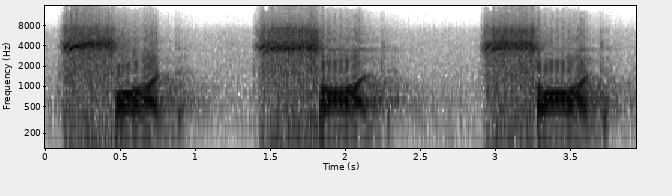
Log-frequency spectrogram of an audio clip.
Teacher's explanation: the letter Sod is pronounced when the tip of the tongue touches the edge of the two lower front teeth, including the two upper front teeth.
